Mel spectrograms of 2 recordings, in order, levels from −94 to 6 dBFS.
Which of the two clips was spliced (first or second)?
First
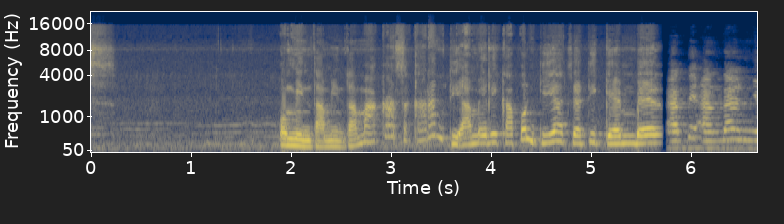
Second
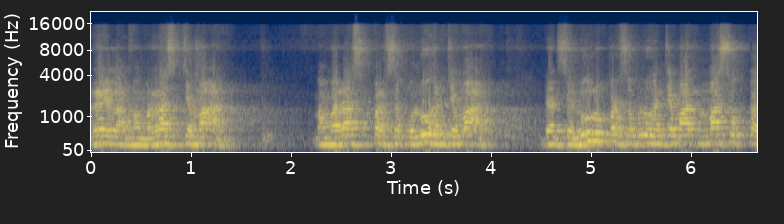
first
